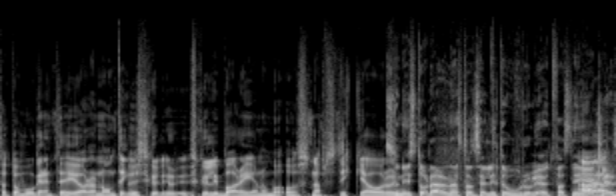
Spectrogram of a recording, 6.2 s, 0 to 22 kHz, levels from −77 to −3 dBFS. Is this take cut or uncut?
cut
